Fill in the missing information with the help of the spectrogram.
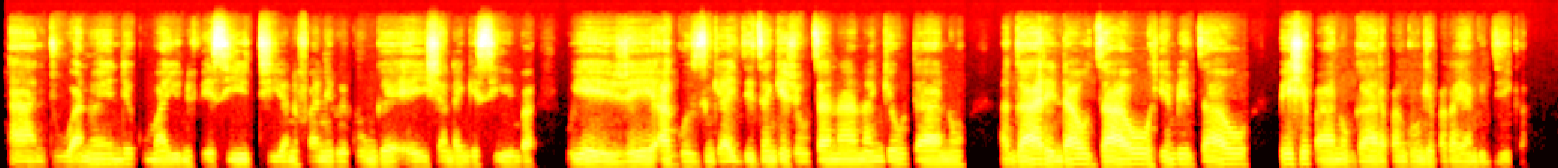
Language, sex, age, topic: Ndau, female, 25-35, education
